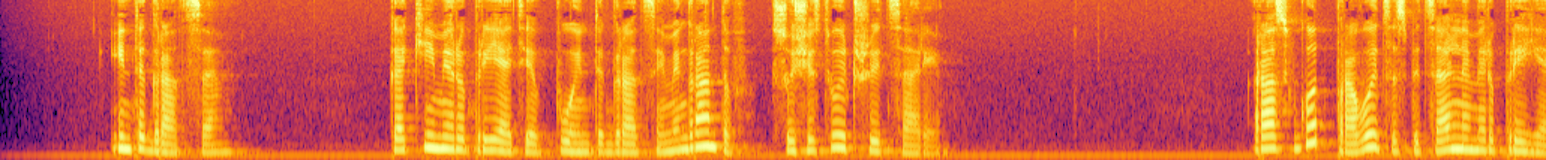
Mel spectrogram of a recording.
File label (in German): Erstinformation Audio Russisch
